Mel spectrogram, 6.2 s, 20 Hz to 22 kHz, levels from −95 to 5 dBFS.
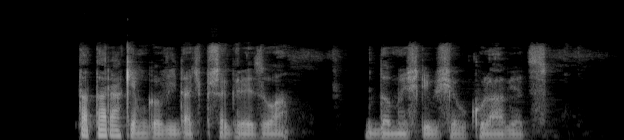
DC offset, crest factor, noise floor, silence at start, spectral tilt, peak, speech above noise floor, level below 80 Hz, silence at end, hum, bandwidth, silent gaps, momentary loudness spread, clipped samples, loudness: under 0.1%; 32 dB; -71 dBFS; 0.8 s; -4.5 dB/octave; -6 dBFS; 35 dB; -62 dBFS; 0.75 s; none; 7.6 kHz; 3.48-3.65 s; 12 LU; under 0.1%; -36 LUFS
